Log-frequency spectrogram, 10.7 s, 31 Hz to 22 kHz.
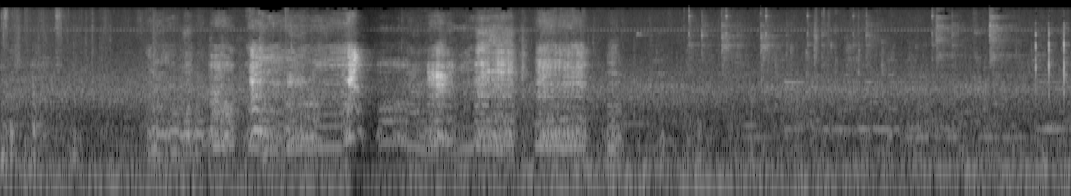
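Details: Puppies nearly seven weeks old, August 2015: a run of rough little barks and growling bursts from about the second to the sixth second, overlapping and uneven, then a quieter stretch with faint background noise.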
